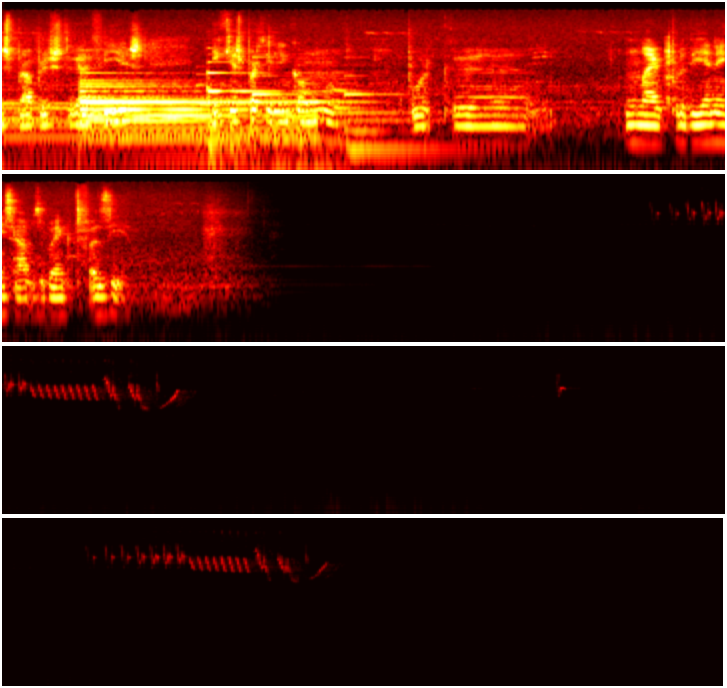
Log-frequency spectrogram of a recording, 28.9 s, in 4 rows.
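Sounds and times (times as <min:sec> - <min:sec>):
low steady background hiss: 0:00.0 - 0:09.8.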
